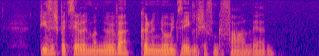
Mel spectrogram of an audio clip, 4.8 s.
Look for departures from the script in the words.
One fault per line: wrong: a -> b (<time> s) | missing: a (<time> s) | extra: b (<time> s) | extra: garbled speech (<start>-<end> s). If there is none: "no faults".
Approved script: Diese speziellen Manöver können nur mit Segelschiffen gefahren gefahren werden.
missing: gefahren (3.8 s)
